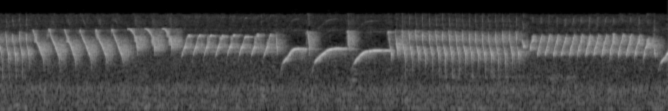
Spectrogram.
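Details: A canary singing continuously: rapid descending sweeps, buzzy rattling trills, a few rising whistled slurs, then more fast high trills.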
